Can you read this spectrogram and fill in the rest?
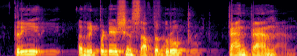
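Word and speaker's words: pan-pan: by our call sign it shall be pronounced as the French expression pan pan pan p a n n e it indicates it is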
